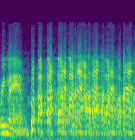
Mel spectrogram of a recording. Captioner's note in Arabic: المراسلون يضحكون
